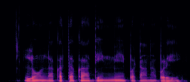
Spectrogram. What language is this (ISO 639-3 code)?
hne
